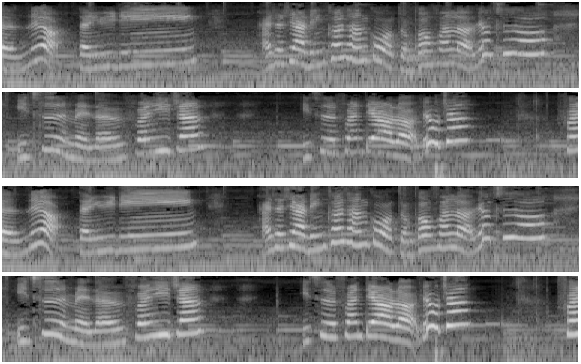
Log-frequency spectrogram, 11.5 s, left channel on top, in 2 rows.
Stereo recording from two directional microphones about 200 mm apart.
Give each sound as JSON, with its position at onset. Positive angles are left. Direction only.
{"t": 0.0, "sound": "child singing", "side_deg": -50}
{"t": 2.6, "sound": "a woman's voice", "side_deg": -45}
{"t": 5.9, "sound": "a child's voice", "side_deg": -55}
{"t": 11.4, "sound": "a woman's voice", "side_deg": -55}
